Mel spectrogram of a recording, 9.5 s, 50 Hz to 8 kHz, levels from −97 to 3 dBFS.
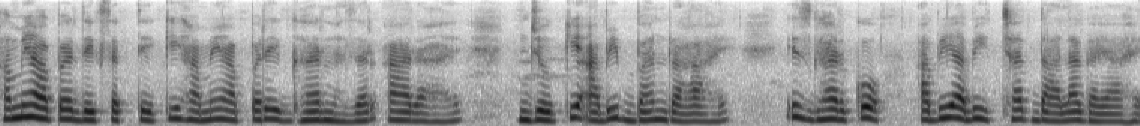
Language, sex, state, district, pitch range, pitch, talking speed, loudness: Hindi, female, Maharashtra, Chandrapur, 195-225 Hz, 205 Hz, 190 wpm, -17 LUFS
